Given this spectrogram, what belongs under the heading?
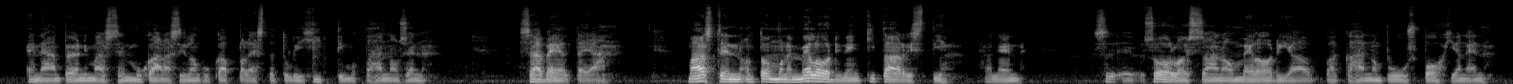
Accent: native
